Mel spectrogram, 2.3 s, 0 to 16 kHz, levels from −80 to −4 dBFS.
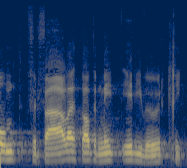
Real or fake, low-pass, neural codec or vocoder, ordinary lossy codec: real; 14.4 kHz; none; none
